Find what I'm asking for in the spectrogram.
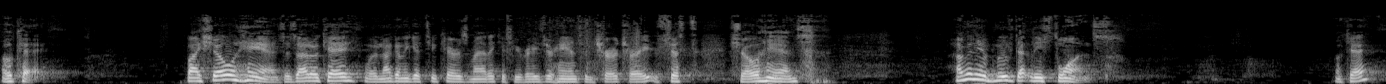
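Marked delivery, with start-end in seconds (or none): none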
